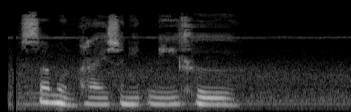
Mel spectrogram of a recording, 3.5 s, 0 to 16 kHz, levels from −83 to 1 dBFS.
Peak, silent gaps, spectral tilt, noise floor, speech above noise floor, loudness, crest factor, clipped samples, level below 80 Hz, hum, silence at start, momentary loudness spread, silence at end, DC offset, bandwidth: -14 dBFS; none; -4.5 dB/octave; -53 dBFS; 23 dB; -30 LUFS; 18 dB; under 0.1%; -68 dBFS; none; 0.1 s; 9 LU; 0 s; under 0.1%; 11.5 kHz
